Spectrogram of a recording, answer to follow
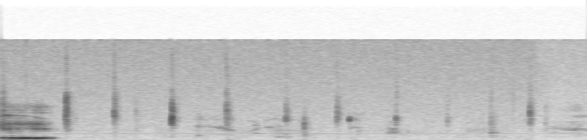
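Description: A person's short vocal exclamation right at the start, falling in pitch, then quiet with faint, scattered small clicks and taps.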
